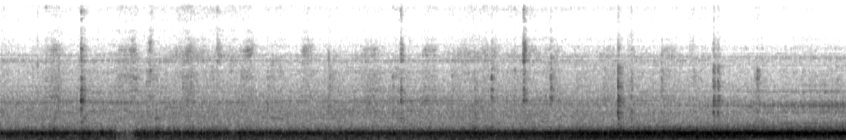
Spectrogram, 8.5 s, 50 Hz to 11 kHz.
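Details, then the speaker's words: Military 252A pressure lantern, valve cracked open after the initial burn settles, at full pressure without further pumping; steady even roar with soft hiss, no sputter or surging; normal full-pressure burn. "Once it settles down, starts to burn some of that out, I'll crack that valve open and she'll sing. And there she is."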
